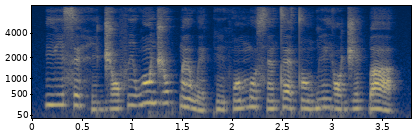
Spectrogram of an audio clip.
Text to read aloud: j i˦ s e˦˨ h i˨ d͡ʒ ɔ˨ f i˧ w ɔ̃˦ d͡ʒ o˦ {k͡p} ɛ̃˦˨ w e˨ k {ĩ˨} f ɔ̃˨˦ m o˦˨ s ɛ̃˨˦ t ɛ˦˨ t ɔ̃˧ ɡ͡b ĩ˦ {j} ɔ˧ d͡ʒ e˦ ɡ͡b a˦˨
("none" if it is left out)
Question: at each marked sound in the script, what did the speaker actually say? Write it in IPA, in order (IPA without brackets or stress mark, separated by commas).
k͡p, ĩ˨, j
